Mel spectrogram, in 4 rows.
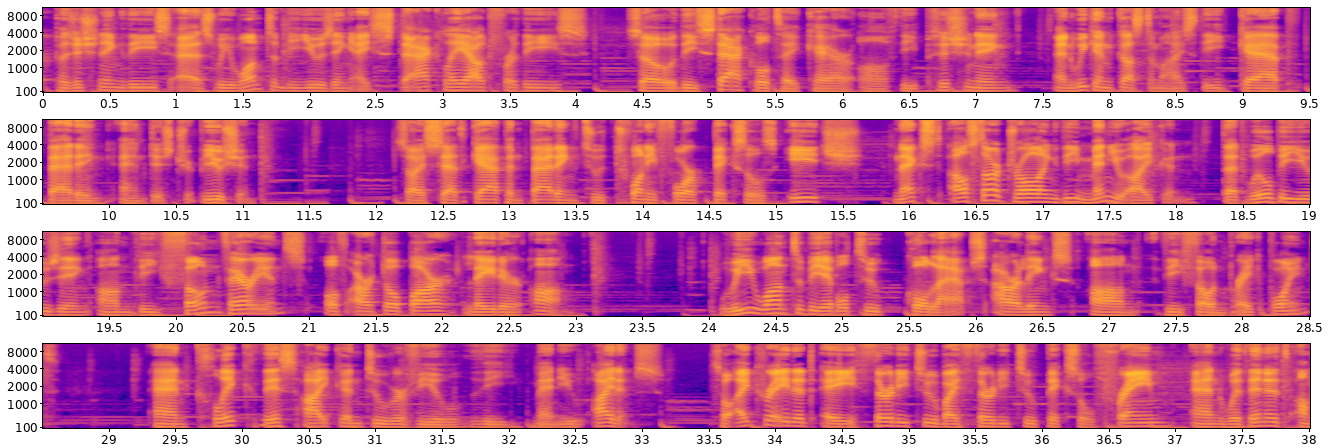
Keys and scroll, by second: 6.6 2, 6.8 Tab, 7.2 2, 7.4 Return, 14.6 f, 19.5 z, 27.1 f, 35.1 9, 36.2 Return.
